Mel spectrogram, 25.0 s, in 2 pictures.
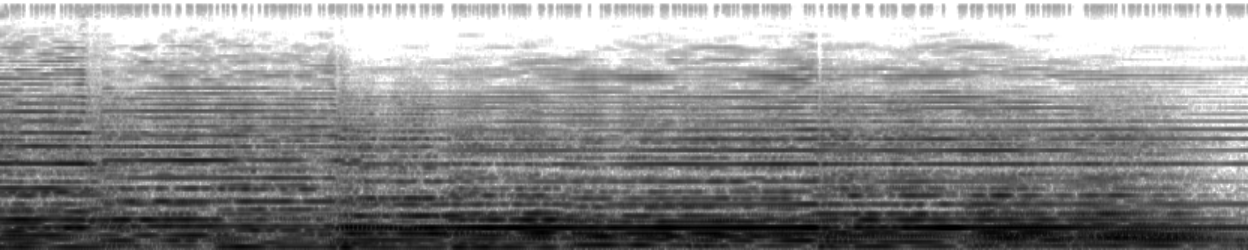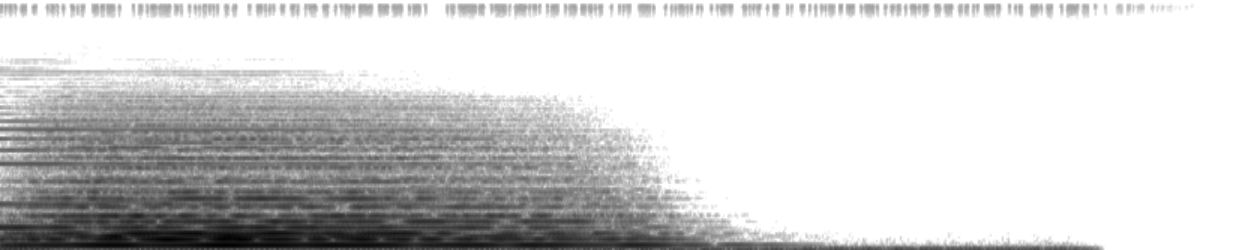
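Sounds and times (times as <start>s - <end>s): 
arrangement for cello orchestra: 0.0s - 19.2s.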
